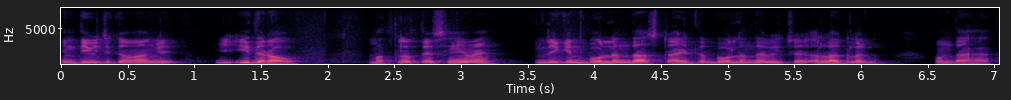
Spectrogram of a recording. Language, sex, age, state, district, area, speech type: Punjabi, male, 45-60, Punjab, Amritsar, urban, spontaneous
